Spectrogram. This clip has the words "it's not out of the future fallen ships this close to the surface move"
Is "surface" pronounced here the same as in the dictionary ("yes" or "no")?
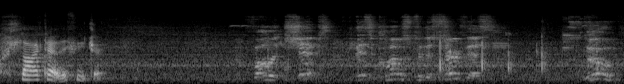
yes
